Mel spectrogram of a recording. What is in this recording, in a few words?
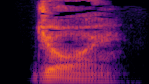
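"joy", British English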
